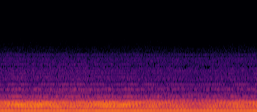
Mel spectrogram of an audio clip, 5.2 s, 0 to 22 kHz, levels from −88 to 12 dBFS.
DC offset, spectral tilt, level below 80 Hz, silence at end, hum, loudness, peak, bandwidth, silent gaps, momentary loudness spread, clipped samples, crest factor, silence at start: under 0.1%; -13 dB/octave; -26 dBFS; 0 s; none; -23 LUFS; -10 dBFS; 3.1 kHz; none; 5 LU; under 0.1%; 12 dB; 0 s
